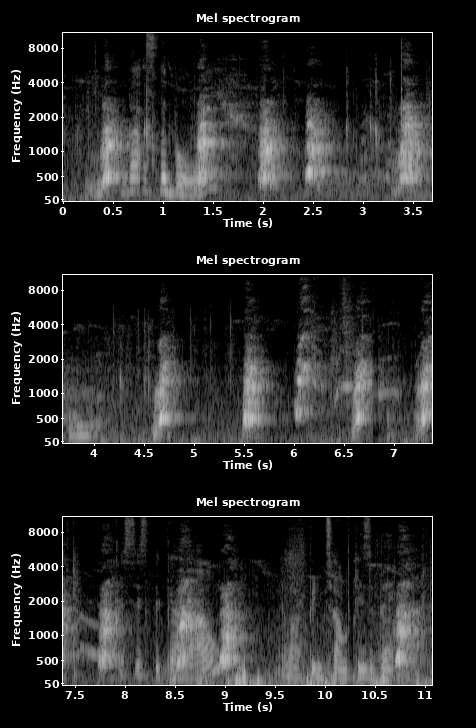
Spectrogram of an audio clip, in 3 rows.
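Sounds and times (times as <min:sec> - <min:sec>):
dog barking: 0:00.4 - 0:00.7, 0:01.3 - 0:09.3, 0:10.7 - 0:11.0.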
